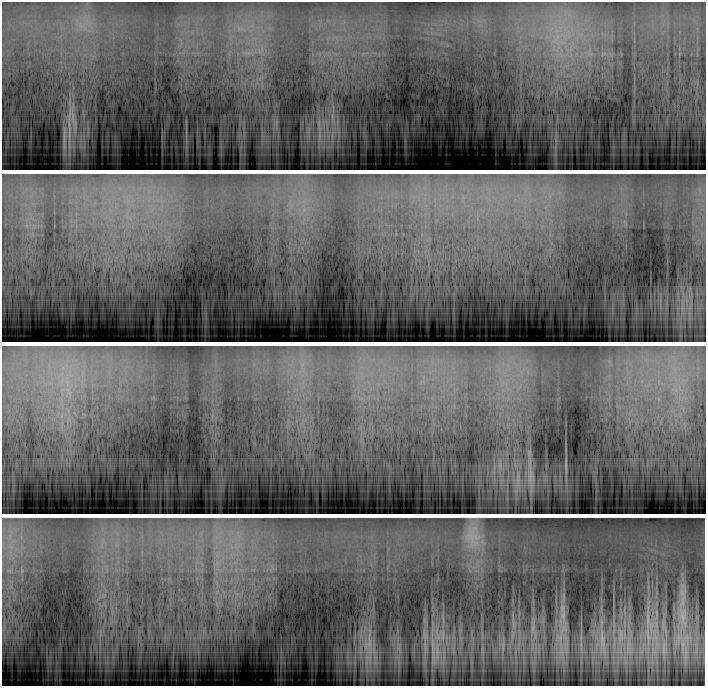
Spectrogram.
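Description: Skis scraping and hissing over hard-packed piste snow, swelling and fading with each turn, with wind rushing over the microphone.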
